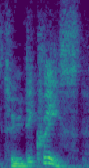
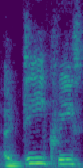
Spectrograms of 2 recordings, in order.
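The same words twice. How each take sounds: First: Decrease stressed on the second syllable, soft; verb stress. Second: Decrease stressed on the first syllable, softer; noun stress. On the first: Teacher repeating the verb, second-syllable stress on decrease. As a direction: lightly land on CREASE in decrease. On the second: Teacher repeating the noun, first-syllable stress on decrease. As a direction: lightly hit DE in decrease. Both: Shown as a demonstration. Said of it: "hear me changing the position of the stress".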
